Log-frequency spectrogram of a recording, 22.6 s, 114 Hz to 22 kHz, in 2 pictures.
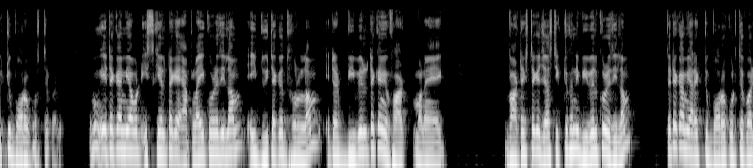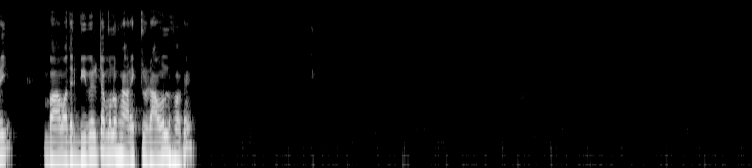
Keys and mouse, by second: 0.8 Tab, 1.2 ctrl+a, 2.6 Tab, 4.3-11.7 drag, 11.7 ctrl+z, 12.0 ctrl+z, 13.7 click, 14.0 s, 15.2-16.6 drag, 17.0-22.5 drag.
